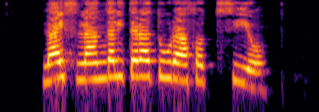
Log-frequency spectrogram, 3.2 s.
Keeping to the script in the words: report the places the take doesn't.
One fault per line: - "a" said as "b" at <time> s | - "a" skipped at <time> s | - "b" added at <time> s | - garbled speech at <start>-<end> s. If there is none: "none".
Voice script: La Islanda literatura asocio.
none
